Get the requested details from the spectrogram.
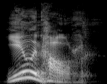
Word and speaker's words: Gyllenhaal: And so the actual legitimate correct way to pronounce his last name is like Gyllenhaal.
